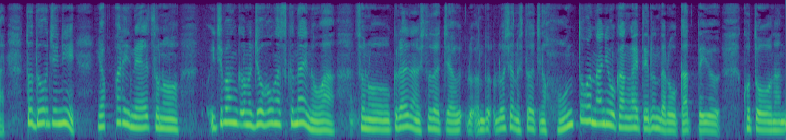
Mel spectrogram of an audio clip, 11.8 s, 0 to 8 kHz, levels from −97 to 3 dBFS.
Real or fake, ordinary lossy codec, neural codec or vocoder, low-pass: fake; none; vocoder, 44.1 kHz, 128 mel bands every 512 samples, BigVGAN v2; 7.2 kHz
